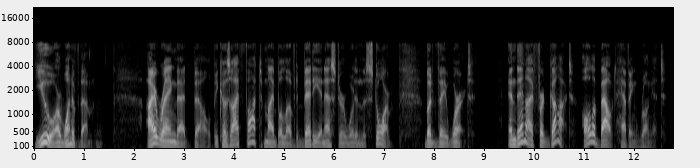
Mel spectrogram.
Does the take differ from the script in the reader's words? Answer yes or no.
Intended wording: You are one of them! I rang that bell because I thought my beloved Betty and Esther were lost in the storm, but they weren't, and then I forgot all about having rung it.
yes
